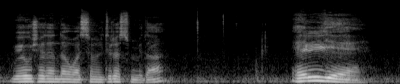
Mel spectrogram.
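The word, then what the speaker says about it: elle: 엘예, 아가 뒤에 붙었을 때 야와 자의 중간 발음이지만 여러분들이 원하는 야로 발음하시든 자로 발음하시든 상대편 외국인 현지인 사람들은 모두 알아듣는다는 거.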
